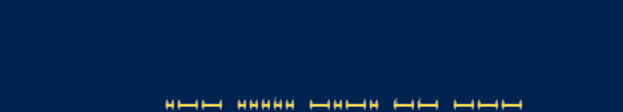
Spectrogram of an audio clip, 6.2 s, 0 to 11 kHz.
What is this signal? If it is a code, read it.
Morse code, heard as a keyed tone, about 20 wpm, 700 Hz. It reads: W5CMO
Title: USA Call Signs - 5 Characters - Repeated 2x - 20wpm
